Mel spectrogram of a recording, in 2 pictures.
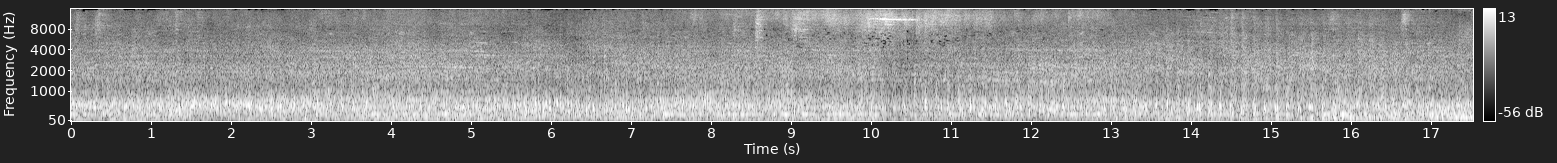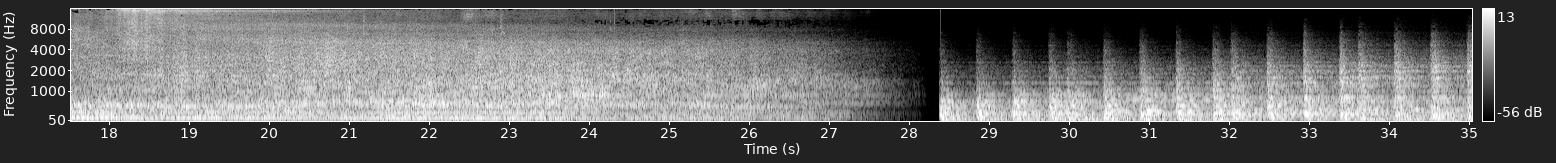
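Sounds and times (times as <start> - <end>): train wheels clicking over rail joints: 0.0 - 21.5
diesel locomotive engine hum: 0.0 - 27.7.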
